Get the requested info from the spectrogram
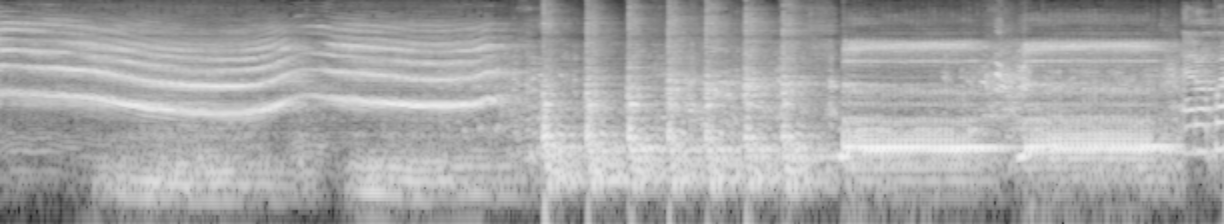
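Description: A man imitating construction noise with his mouth into a microphone: first a long whine that sags and rises in pitch, then a quick run of knocks, then a steady buzz in two stretches broken by a short gap.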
